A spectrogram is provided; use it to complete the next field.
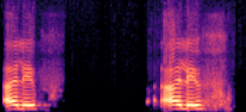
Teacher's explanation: الف میں ہم آ کو لمبا نہیں کرتے اور لام اور فا کو فوراً سے ملاتے ہیں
